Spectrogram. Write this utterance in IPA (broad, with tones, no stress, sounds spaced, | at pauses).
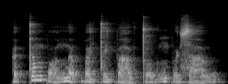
ɐ˧ t̚ t̪ ɐ˥ m p ɔː˨˥ n n̪ ɐ˨˥ p̚ w ɐ˧ j t̪ e˧ j p aː˨˩ w t̪ o˧ w ʊ˥ ŋ p ɵ˨˧ ɥ s aː˨˧ w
